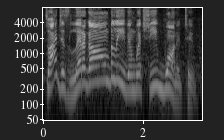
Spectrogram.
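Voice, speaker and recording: In old-time radio style, a woman plays an outspoken former maid who defiantly tells her story without apology, folksy and plainspoken, with dramatic pauses. Her mid-range voice is sing-song and fairly bright.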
